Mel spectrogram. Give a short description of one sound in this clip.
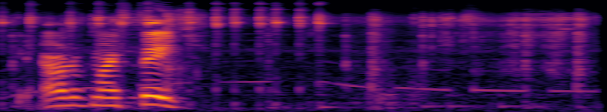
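Footsteps patter quickly from a video game through computer speakers.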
